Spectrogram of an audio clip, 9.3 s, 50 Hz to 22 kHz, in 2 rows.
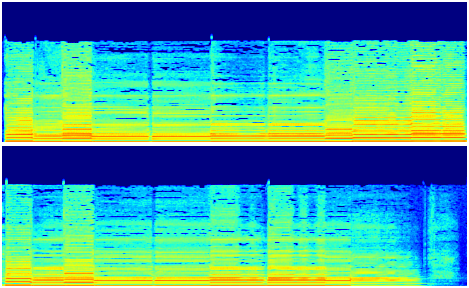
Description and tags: From a recording I'm demoing at the moment.Clarinet part 1 (two clarinet parts) at 103 bpm. Part of a set.Recorded in Live with Snowball Mic.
